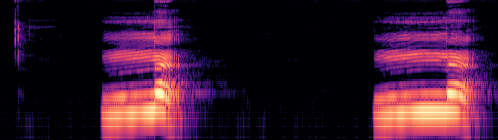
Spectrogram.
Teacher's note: m sound, which is produced through the nose, it is a voice sound. Why? Because there is the vibration of the vocal cords while producing this sound. · air goes out through the nose instead of the mouth. Now, what we are doing here, we are producing the sound through the nose, not through the mouth. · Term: nasal sound, nasal sounds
